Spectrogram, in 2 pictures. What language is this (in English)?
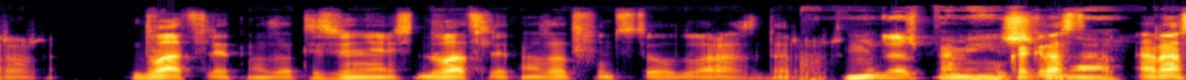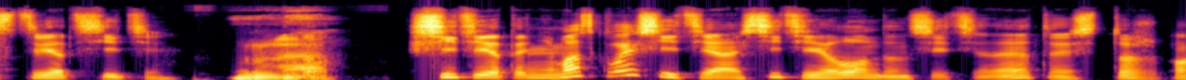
Russian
